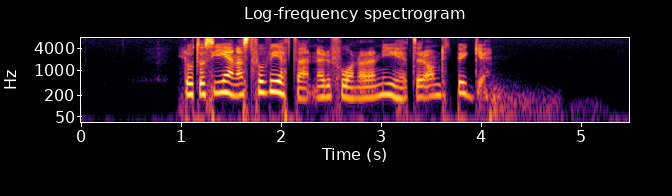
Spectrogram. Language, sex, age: Swedish, female, 22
